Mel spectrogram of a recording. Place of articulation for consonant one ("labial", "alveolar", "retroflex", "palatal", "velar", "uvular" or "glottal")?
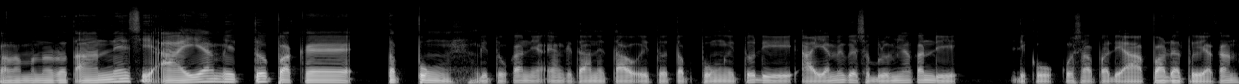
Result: velar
